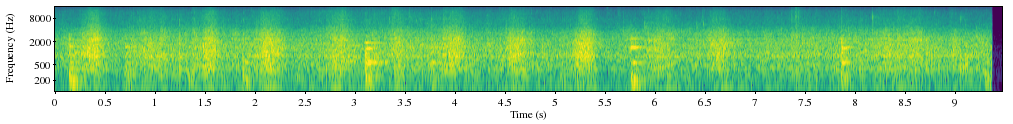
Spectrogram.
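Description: Diced chicken sizzling in an enamelled frying pan while a wooden spatula stirs it, scraping and clacking against the pan over and over, about once or twice a second. The sound cuts off abruptly near the end.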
